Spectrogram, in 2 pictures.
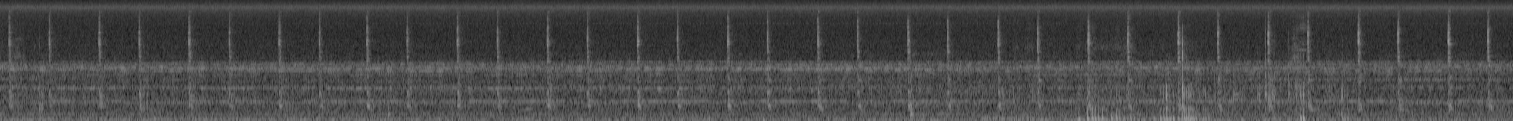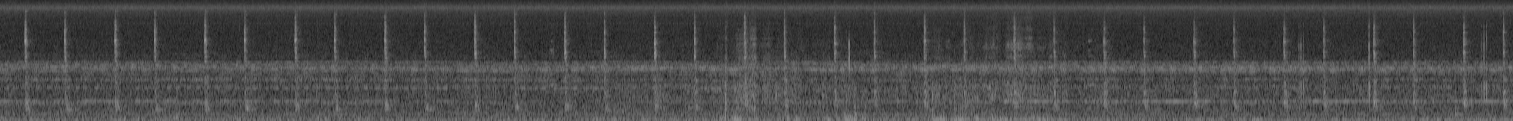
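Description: Black Forest cuckoo clock's mechanical movement ticking steadily and evenly, with a brief low rumble about eleven seconds in.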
